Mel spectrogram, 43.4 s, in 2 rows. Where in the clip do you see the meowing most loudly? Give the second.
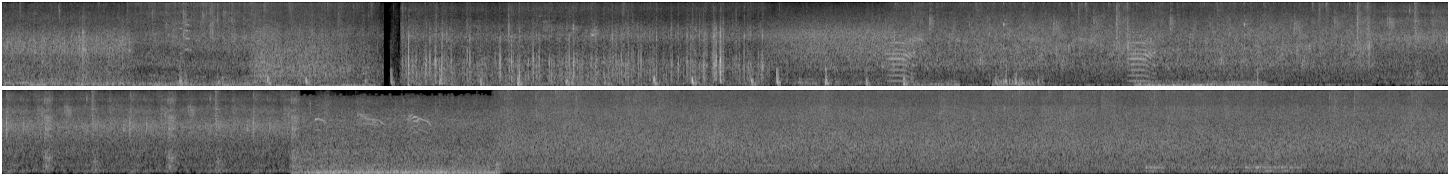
28 s.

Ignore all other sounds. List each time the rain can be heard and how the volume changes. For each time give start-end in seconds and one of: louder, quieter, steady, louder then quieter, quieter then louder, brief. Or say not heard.
0.0-43.3 steady.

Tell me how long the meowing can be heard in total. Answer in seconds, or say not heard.
2 s.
